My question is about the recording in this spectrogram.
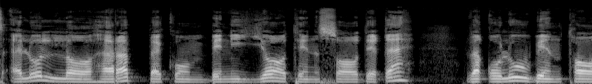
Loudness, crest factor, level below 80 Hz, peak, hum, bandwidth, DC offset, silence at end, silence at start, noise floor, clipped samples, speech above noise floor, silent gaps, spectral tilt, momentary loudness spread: -17 LUFS; 18 dB; -48 dBFS; 0 dBFS; none; 15 kHz; under 0.1%; 0 s; 0 s; -51 dBFS; under 0.1%; 34 dB; none; -4.5 dB/octave; 6 LU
